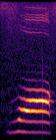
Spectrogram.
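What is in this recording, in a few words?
"wok6", Cantonese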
